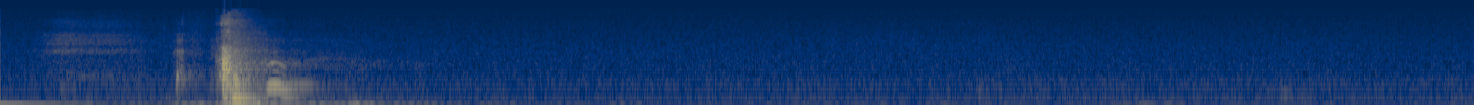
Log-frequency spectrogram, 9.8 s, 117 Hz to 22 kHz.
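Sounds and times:
woman with a cold sneezing painfully: 1.2 - 2.3.

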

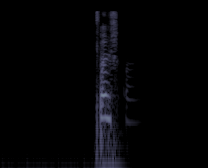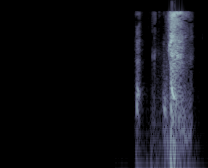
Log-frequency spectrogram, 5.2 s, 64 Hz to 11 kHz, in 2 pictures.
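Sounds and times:
speech: 1.2 - 1.6
person sneezing with hitching breaths: 4.3 - 5.0.

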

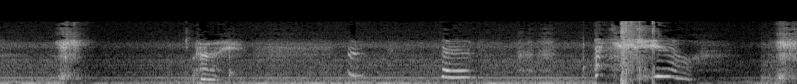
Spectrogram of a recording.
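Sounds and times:
speech: 1.9 - 2.6, 3.5 - 3.8, 4.4 - 5.6
person sneezing: 5.9 - 6.7, 7.8 - 7.9.

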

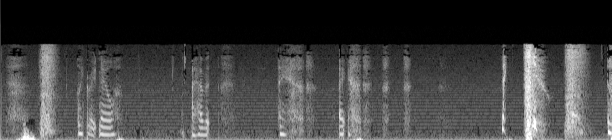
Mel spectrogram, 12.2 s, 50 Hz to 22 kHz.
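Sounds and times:
speech: 1.8 - 2.5, 3.8 - 4.3, 5.6 - 6.2, 6.8 - 7.4
person sneezing: 10.5 - 11.8.

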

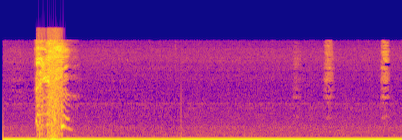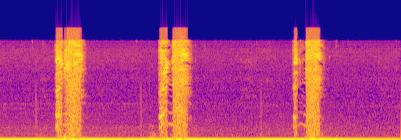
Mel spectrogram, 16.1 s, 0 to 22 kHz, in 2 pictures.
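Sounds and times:
man sneezing hard: 0.7 - 1.6, 9.1 - 9.8, 11.2 - 11.9, 13.9 - 14.6.

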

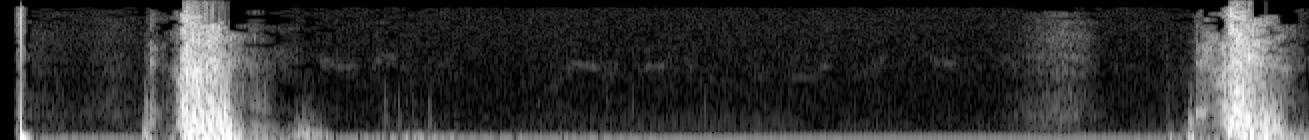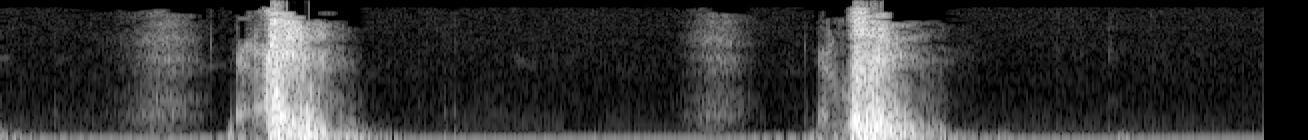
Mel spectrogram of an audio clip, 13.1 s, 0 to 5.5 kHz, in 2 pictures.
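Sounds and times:
man sneezing: 0.7 - 1.5, 6.0 - 6.5, 7.7 - 8.4, 10.1 - 11.3.

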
